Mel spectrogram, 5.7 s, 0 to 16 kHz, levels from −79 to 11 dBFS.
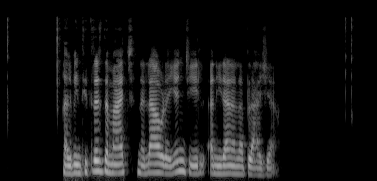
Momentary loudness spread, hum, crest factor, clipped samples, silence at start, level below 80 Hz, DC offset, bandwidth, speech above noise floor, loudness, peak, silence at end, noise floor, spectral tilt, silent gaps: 11 LU; none; 22 dB; under 0.1%; 0.85 s; -74 dBFS; under 0.1%; 11.5 kHz; over 65 dB; -25 LUFS; -6 dBFS; 1.55 s; under -90 dBFS; -5.5 dB/octave; none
